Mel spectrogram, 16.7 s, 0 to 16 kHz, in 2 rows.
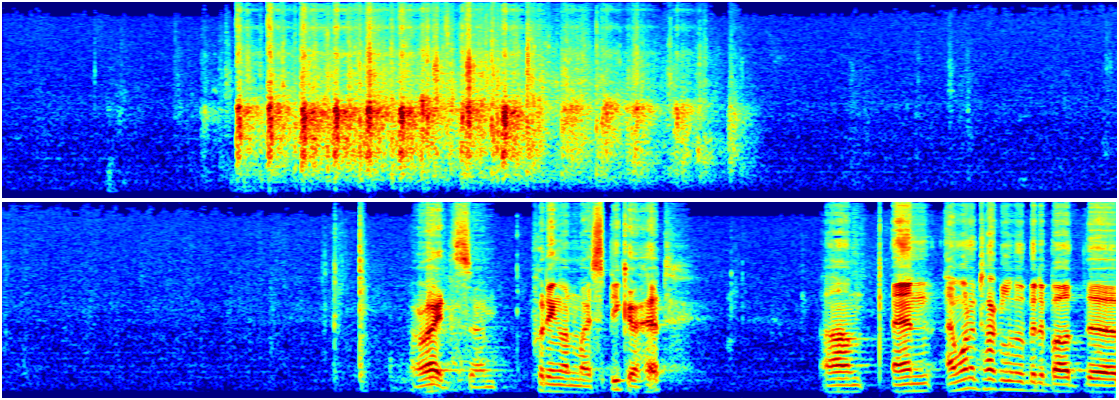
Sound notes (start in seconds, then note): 1.4 applause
